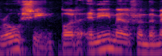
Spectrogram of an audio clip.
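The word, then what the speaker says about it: Róisín: Over the over the O and the second I, and it read, it is pronounced Roisin, which means little rose.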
